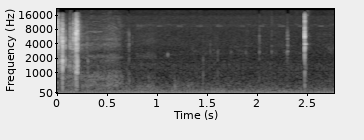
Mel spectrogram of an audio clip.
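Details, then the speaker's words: Fusion Firearms XP-Pro Comp pistol after about 1500 rounds, trigger held next to the microphone: two sharp clicks close together, then one crisp click; the trigger reset is clean, tactile and audible, working normally. "You guys probably hear that reset. So, I feel like the reset is a little bit more uh tactile and audible now."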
